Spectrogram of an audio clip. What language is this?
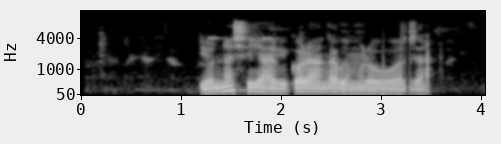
Ganda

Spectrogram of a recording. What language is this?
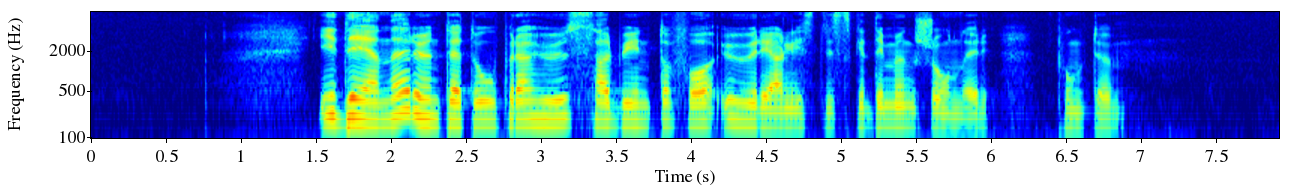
Norwegian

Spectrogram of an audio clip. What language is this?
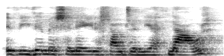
Welsh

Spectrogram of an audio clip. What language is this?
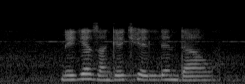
Zulu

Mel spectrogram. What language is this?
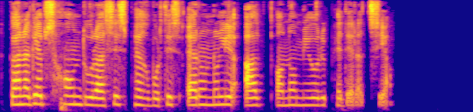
Georgian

